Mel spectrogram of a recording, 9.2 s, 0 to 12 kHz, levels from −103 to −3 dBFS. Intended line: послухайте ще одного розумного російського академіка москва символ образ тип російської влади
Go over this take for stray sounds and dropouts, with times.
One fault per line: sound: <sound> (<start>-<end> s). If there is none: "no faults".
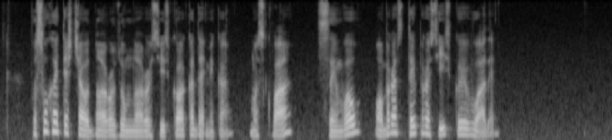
no faults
